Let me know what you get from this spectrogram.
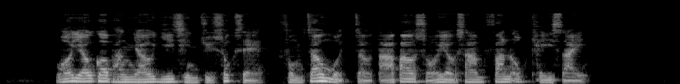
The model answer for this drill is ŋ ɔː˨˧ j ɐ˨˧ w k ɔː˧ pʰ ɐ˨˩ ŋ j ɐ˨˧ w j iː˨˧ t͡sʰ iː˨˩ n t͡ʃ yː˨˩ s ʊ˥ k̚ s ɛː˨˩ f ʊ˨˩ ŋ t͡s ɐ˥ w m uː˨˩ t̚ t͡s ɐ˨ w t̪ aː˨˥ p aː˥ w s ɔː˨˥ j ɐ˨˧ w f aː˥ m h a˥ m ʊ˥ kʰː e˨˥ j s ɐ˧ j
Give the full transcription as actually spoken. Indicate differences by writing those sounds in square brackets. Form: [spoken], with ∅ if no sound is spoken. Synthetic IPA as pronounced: ŋ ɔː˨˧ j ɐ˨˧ w k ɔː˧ pʰ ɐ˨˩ ŋ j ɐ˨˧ w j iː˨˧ t͡sʰ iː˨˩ n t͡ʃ yː˨˩ s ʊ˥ k̚ s ɛː˨˩ f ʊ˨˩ ŋ t͡s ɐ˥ w m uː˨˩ t̚ t͡s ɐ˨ w t̪ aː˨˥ p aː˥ w s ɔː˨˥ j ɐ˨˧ w [s] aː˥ m [f] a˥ [n] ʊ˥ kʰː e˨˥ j s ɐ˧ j

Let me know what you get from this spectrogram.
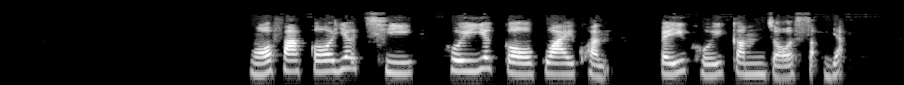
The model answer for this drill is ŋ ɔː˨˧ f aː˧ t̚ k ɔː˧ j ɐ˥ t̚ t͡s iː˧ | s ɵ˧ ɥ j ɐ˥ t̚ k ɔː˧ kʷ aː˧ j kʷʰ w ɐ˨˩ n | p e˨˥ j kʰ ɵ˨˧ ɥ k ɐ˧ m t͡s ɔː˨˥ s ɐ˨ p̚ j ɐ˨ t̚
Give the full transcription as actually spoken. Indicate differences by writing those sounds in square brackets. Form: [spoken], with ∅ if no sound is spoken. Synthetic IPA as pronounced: ŋ ɔː˨˧ f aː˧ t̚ k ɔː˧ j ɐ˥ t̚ [t͡sʰ] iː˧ | [h] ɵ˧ ɥ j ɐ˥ t̚ k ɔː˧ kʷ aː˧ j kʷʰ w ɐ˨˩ n | p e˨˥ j kʰ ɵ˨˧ ɥ k ɐ˧ m t͡s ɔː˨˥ s ɐ˨ p̚ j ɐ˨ t̚

